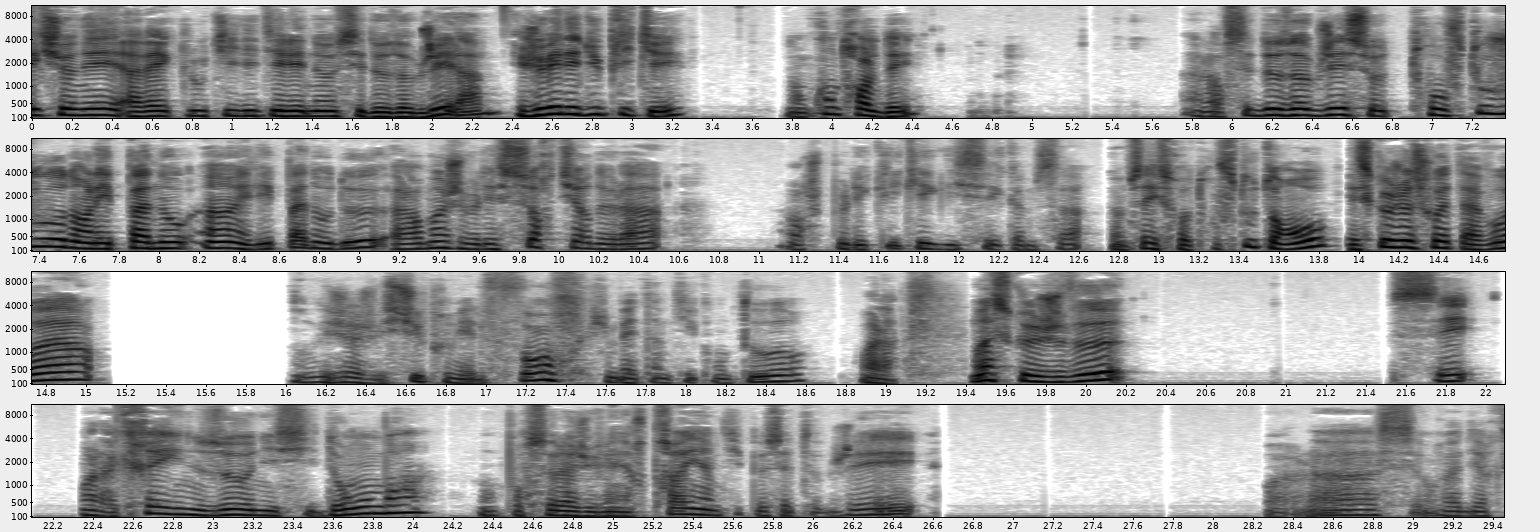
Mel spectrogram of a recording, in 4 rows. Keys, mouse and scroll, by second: 1.6 shift+click, 4.7 ctrl+d, 5.4 click, 10.7-12.4 drag, 14.9 click, 15.4 click, 15.8 shift+click, 17.1 click, 18.1 click, 21.5 click, 24.7 click, 25.4-26.5 drag, 27.1-28.2 drag.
